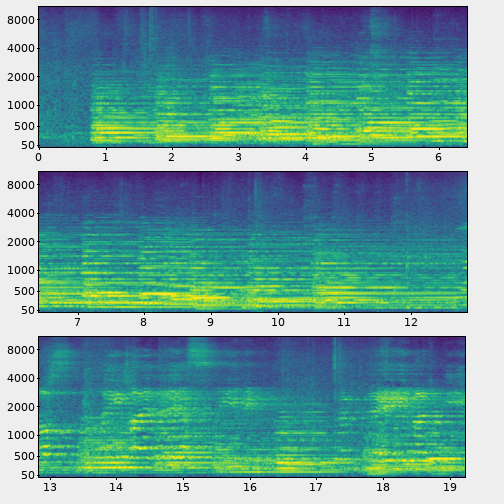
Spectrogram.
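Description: Live sacred song for tenor, choir and keyboard accompaniment, coming in about a second in after a moment of near quiet, with the church's reverberation around it.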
